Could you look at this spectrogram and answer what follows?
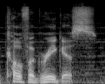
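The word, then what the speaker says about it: Cofagrigus: Yeah, there's a reason that when I'm pronouncing Kofa Grigus, I make sure to have a syllable break between the kofa and the grigus.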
